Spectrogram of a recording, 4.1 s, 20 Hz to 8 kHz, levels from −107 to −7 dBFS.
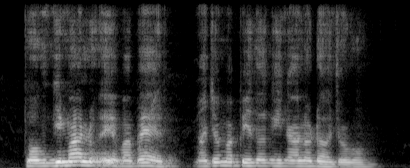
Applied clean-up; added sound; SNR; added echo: neural mask model DeepFilterNet 3.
